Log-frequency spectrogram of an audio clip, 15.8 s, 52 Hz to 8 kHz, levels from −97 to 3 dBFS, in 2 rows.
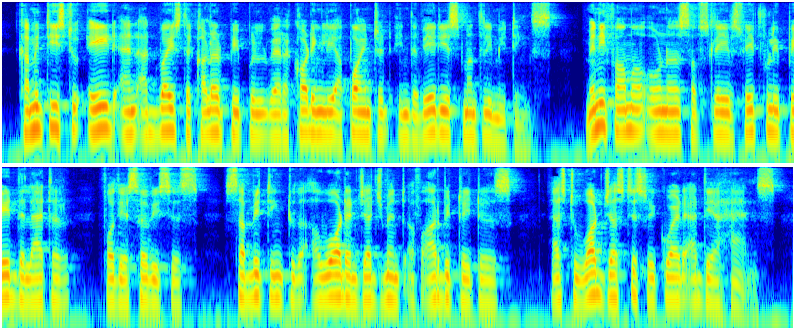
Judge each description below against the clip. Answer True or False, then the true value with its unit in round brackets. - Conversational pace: True (165 wpm)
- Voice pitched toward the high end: False (130 Hz)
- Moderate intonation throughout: False (1.9 semitones)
